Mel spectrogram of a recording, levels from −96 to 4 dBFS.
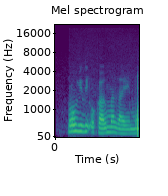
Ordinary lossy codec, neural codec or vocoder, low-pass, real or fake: none; codec, 44.1 kHz, 7.8 kbps, DAC; 19.8 kHz; fake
